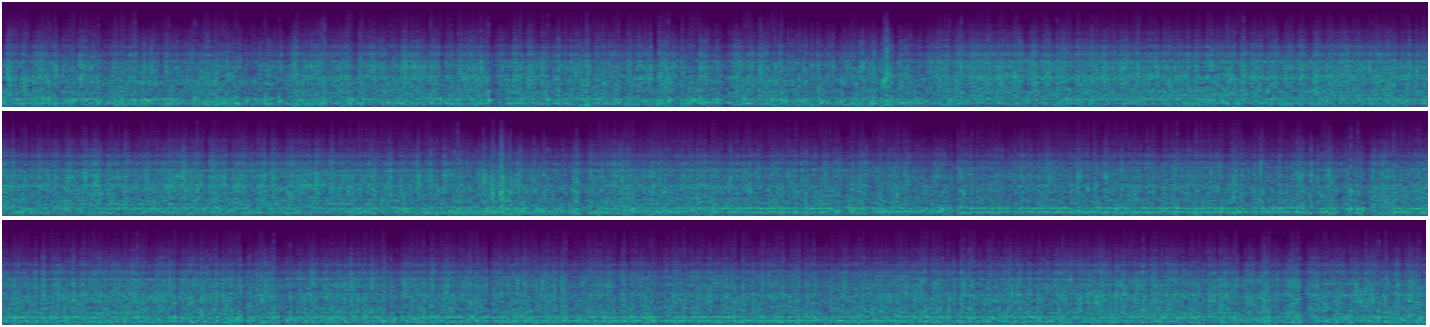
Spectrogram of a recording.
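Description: Vehicle engine running steadily as it drives slowly along a dirt track, with an even engine drone and road and wind noise.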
